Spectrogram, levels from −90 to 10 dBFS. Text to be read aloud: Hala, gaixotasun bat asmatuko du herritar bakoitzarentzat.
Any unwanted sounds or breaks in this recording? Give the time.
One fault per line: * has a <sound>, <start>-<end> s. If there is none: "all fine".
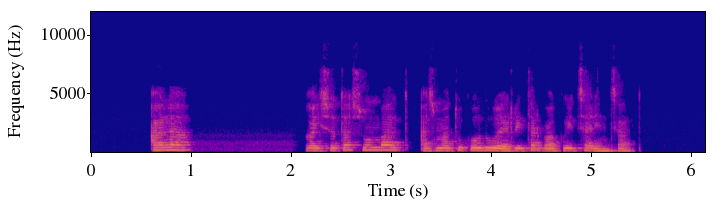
all fine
